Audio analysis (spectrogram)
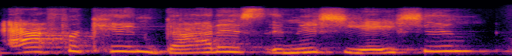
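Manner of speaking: high, overcome with emotion; close to tears. Real, not acted. Honouring her friend's book, close to tears. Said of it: "I'm gonna cry".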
